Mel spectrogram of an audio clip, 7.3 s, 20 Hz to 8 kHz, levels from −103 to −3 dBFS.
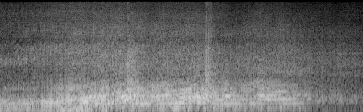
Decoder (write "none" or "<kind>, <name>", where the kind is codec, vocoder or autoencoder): vocoder, Vocos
